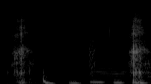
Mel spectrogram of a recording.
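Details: Young person with Tourette syndrome demonstrating a vocal tic: brief hissing, rustling mouth noises in quick bursts; vocal tic.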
